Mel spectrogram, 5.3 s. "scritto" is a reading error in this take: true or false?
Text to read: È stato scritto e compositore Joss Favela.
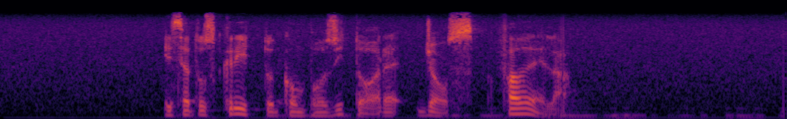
false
